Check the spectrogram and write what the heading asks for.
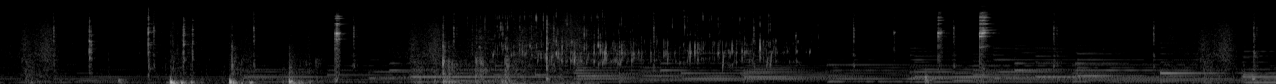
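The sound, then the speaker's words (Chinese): Several sharp porcelain clinks of a teacup, then a steady hiss of hot water pouring for a few seconds as hot tea is made in an office, followed by two more light clinks. Soft ringing tones linger underneath, with no voices. “我给你泡杯热茶。”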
